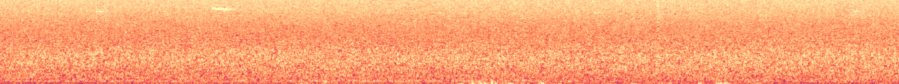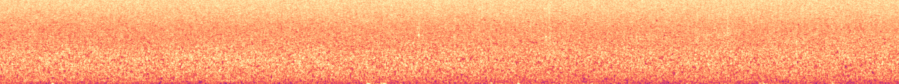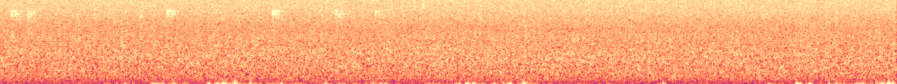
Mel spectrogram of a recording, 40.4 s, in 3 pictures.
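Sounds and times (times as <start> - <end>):
light wind in a redwood grove: 0.0 - 40.4
very subtle bird chirps in a redwood grove: 3.2 - 3.6, 27.1 - 27.6, 31.0 - 31.3.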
